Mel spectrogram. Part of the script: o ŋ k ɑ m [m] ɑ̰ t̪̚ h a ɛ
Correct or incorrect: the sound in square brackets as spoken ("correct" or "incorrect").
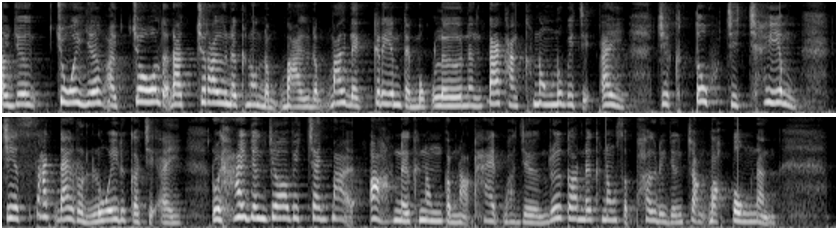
incorrect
